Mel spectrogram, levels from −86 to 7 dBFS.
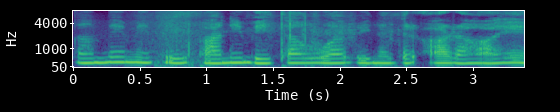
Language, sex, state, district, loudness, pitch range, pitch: Hindi, female, Arunachal Pradesh, Papum Pare, -18 LUFS, 235-255 Hz, 240 Hz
